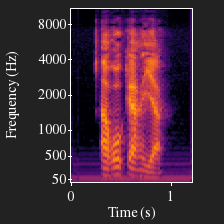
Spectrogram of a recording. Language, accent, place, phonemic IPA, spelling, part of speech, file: French, France, Lyon, /a.ʁo.ka.ʁja/, araucaria, noun, LL-Q150 (fra)-araucaria.wav
- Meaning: monkey puzzle (tree of genus Araucaria)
